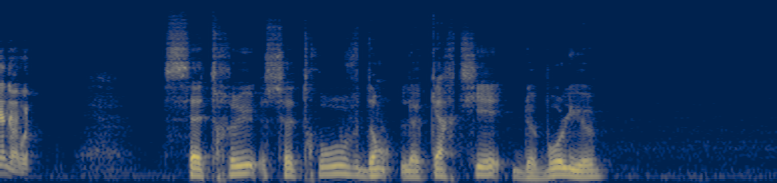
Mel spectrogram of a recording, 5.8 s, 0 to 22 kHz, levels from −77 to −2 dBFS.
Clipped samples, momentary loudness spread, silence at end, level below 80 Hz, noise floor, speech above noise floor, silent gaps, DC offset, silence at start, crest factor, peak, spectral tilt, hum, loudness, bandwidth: under 0.1%; 9 LU; 1.3 s; -54 dBFS; -63 dBFS; 35 dB; none; under 0.1%; 0 s; 20 dB; -10 dBFS; -5.5 dB/octave; none; -28 LUFS; 18 kHz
